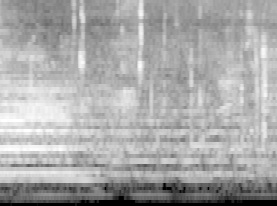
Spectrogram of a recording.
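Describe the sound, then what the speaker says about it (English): A train near Machu Picchu in Peru sounds its horn with sustained harmonic tones while rolling past, loud and close, with brief clicks and knocks over the steady rumble. "Whoa, it's a train."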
